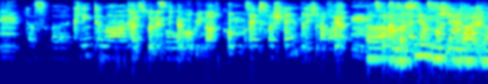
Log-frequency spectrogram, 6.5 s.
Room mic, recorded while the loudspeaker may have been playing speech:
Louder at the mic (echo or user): user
